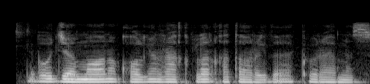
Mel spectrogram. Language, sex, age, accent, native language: Uzbek, male, 35+, Samarqand, Uzbek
